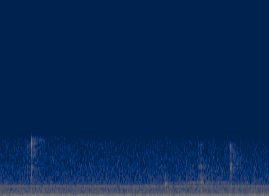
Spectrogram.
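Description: Faint steady hum with a few soft clicks from computer use, one early and three more in the second half.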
